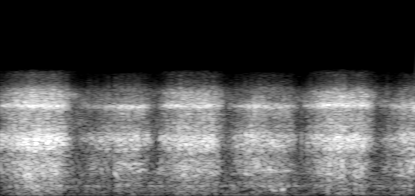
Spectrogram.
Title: snoring loud!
